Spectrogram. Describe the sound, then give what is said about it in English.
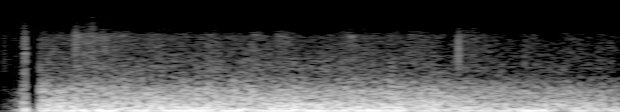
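An explosion coming from Galto Island, just off starboard of a ship: a sharp thud at the start, then a deep, steady rumble that booms on for a couple of seconds like rolling thunder, with no voices. “And those explosions are coming from Galto Island.”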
